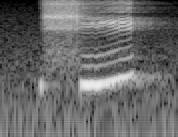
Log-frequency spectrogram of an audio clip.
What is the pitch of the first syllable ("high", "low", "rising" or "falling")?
rising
